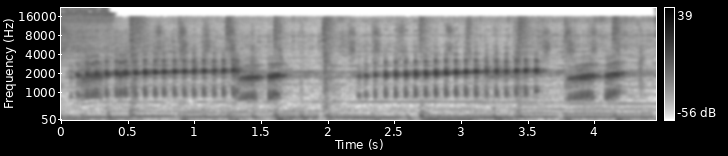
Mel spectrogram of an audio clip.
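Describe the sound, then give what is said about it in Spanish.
A toad gives two long, rapid pulsing croak trills in a classroom, each ending in a brief rasping flourish, loud, over a low droning hum. “Todos en clase giraron para ver dónde estaba el sapo.”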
